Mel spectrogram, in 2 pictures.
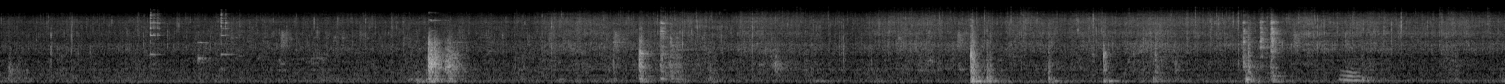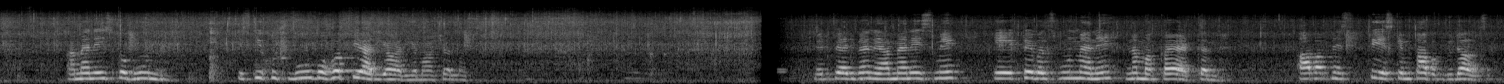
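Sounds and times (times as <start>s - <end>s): onions and chicken sizzling: 0.0s - 30.0s
spatula stirring in wok: 1.5s - 15.7s.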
